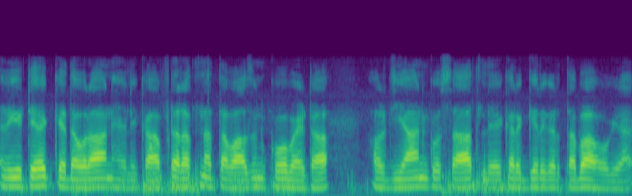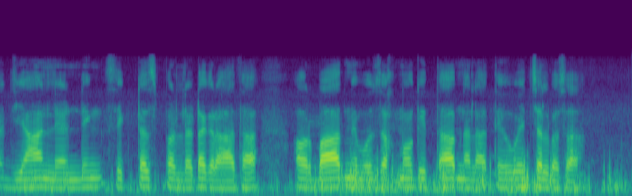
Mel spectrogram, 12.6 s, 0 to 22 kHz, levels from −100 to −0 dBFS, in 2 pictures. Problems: constant background noise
